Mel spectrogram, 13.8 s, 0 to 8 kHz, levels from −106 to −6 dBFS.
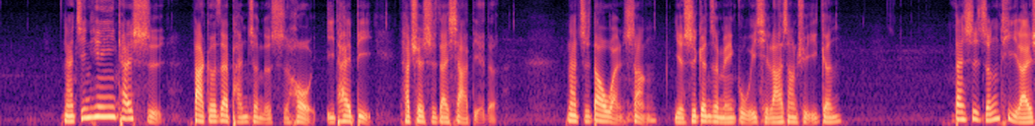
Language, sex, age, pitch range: Chinese, male, 20-39, 105-130 Hz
